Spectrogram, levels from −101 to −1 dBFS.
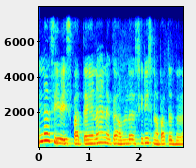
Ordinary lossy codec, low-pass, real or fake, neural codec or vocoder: none; 7.2 kHz; real; none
